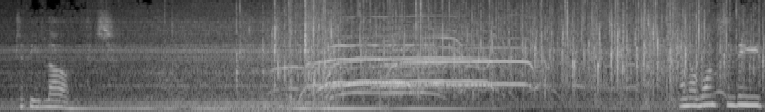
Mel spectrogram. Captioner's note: crowd Cheers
